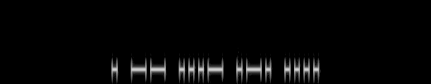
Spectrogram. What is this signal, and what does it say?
Morse code, heard as a keyed tone, about 25 wpm, 700 Hz. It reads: EMVRH
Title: Code Groups - 5 Letters - 25wpm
